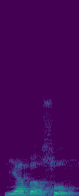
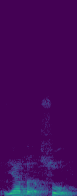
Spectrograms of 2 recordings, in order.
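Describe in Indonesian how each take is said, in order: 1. Bunyi s-nya berat dan tebal. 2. Bunyi s-nya berat dan tebal.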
